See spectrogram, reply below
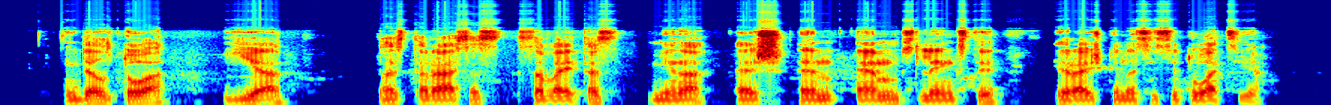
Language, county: Lithuanian, Panevėžys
